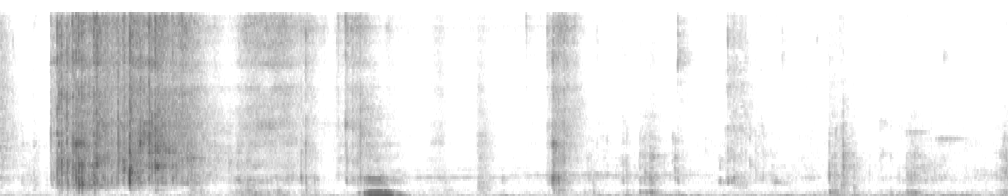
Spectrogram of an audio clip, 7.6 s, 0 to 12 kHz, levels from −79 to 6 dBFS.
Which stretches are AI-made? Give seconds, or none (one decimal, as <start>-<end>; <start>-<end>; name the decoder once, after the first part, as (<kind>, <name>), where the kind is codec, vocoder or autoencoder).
0.6-4.4 (autoencoder, DAC-VAE)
